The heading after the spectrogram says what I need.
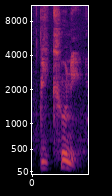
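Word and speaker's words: Bhikkhuni: But you can actually tell how it's supposed to be pronounced because there's Japanese underneath it. There's kana anyway, which is has set syllables. So it's Bikuni is what this is supposed to be.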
